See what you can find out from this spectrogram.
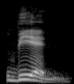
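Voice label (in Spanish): "BIEN" Spanish, female; mekanta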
